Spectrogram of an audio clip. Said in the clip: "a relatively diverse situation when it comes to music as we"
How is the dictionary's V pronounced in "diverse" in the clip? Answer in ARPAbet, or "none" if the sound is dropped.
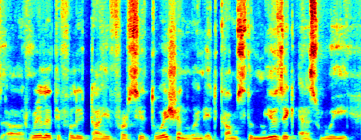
F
